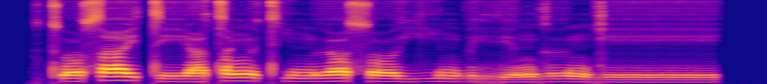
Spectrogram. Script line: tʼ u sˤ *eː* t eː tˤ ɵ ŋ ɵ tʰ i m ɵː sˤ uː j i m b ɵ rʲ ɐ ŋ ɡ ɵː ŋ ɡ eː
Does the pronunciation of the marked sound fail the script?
no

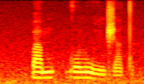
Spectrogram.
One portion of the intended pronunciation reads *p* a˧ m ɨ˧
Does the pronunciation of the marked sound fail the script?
yes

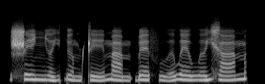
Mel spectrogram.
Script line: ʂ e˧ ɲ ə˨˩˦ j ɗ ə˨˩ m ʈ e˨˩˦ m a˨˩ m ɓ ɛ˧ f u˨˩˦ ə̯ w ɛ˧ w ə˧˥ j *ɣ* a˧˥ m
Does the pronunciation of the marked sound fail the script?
no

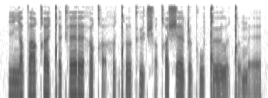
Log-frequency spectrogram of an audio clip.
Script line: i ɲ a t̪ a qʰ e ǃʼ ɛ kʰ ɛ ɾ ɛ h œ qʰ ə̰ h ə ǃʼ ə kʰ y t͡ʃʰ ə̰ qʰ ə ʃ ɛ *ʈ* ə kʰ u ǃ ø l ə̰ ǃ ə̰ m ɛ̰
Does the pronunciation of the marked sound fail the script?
no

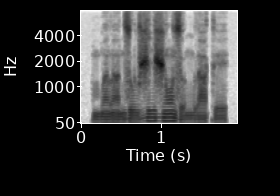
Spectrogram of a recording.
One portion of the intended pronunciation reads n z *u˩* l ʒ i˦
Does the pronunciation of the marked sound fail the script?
yes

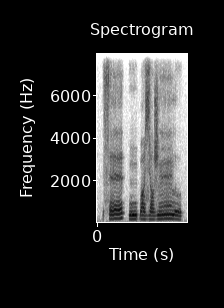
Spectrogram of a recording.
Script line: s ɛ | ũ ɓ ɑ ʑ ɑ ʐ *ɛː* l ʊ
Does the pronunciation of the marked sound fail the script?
yes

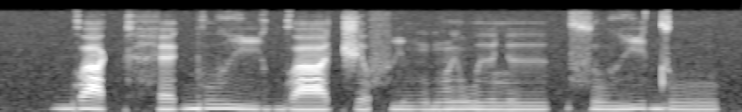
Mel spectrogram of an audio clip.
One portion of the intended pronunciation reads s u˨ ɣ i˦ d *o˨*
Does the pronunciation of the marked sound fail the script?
yes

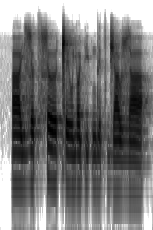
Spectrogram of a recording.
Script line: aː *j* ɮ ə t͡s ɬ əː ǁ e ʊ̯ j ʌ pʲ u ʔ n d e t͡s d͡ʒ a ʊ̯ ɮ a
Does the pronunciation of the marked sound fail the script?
no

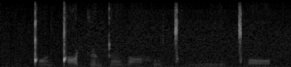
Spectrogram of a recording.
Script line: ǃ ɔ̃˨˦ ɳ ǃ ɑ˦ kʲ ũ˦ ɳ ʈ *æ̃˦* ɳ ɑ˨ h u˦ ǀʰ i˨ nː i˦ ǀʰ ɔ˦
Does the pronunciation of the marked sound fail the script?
yes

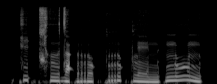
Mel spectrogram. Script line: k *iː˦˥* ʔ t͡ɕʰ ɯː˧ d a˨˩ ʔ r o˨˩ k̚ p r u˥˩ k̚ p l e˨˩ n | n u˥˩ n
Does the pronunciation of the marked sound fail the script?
yes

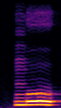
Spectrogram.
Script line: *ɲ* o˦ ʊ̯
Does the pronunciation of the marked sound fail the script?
yes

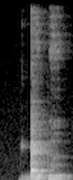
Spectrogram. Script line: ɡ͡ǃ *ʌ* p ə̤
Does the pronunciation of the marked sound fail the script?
no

